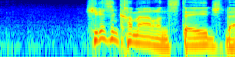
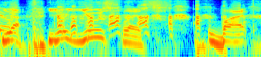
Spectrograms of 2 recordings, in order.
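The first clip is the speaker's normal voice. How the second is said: laughing; 7 semitones higher, slower than usual. Real, not acted. Joking while laughing.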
